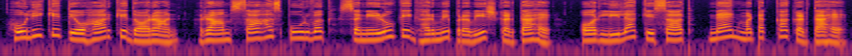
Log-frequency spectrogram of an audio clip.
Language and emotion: Hindi, neutral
